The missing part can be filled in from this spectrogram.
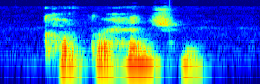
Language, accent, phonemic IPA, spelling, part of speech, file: English, Southern England, /ˌkɒmpɹɪˈhɛnʃn̩/, comprehension, noun, LL-Q1860 (eng)-comprehension.wav
- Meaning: A thorough understanding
